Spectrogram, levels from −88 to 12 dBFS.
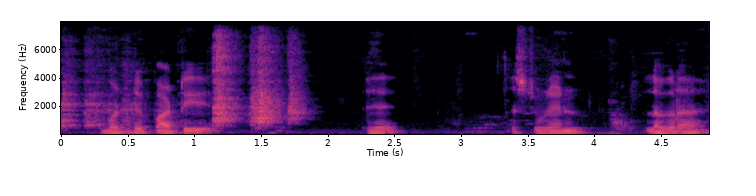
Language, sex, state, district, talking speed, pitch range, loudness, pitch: Hindi, male, Bihar, Bhagalpur, 85 wpm, 120-130 Hz, -29 LUFS, 125 Hz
